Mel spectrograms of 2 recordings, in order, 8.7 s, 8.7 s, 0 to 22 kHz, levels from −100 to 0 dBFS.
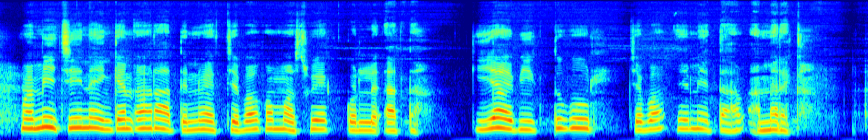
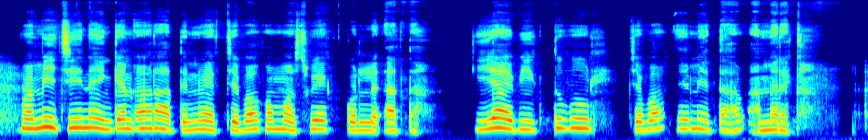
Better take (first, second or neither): first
